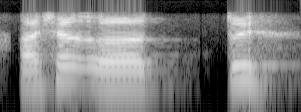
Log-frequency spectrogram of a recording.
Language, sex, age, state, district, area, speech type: Kashmiri, male, 18-30, Jammu and Kashmir, Srinagar, urban, conversation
